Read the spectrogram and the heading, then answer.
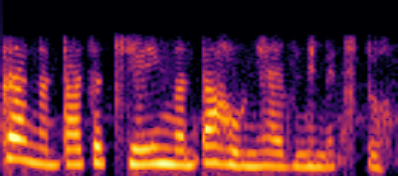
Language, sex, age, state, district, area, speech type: Manipuri, female, 18-30, Manipur, Chandel, rural, conversation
